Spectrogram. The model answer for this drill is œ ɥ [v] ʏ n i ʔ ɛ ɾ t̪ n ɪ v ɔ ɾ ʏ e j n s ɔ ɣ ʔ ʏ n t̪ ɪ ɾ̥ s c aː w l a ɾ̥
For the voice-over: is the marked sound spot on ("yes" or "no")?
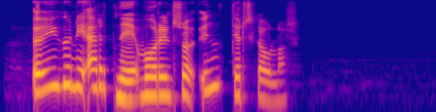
no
